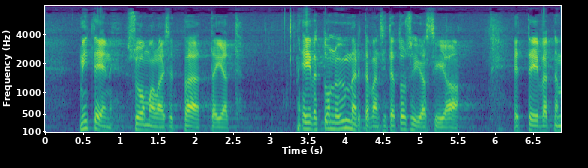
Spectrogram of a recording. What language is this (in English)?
Finnish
